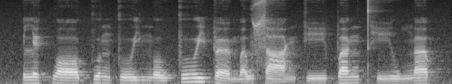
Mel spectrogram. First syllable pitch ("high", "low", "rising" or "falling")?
rising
